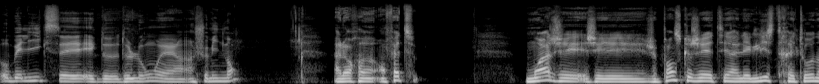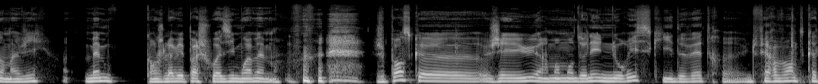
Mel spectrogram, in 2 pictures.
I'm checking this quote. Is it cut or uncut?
cut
